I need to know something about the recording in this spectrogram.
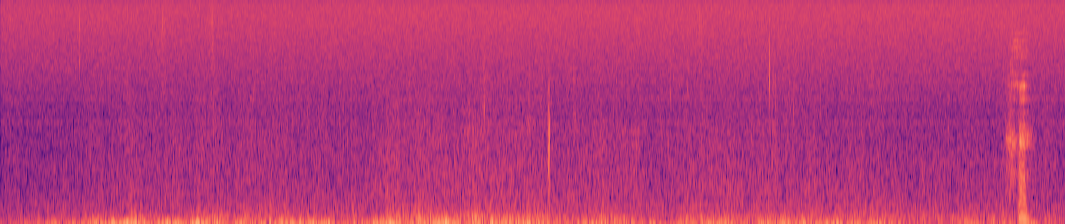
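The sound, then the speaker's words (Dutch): Cutting, icy cold wind blows steadily, a continuous low roar buffeting the microphone with rumbling gusts for the whole stretch, with no voices. “Hier waait het. Echt. Een snijdende, ijskoude wind.”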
